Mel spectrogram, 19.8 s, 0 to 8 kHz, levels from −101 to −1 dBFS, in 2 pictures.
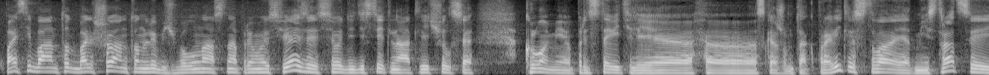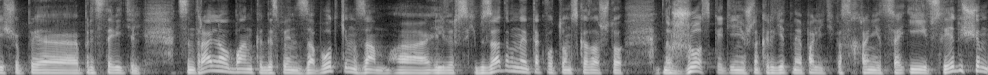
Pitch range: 110-155 Hz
